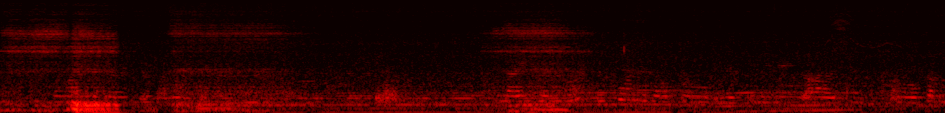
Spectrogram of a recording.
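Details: Sleeping dog with tongue sticking out and eyes half open: low rumbling snores with snorting sounds over faint room noise; snoring.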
